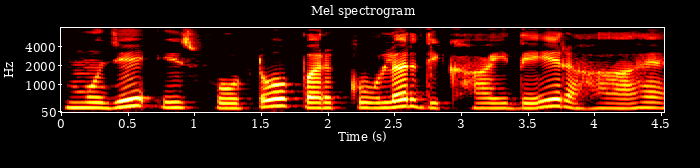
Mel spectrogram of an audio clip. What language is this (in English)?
Hindi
